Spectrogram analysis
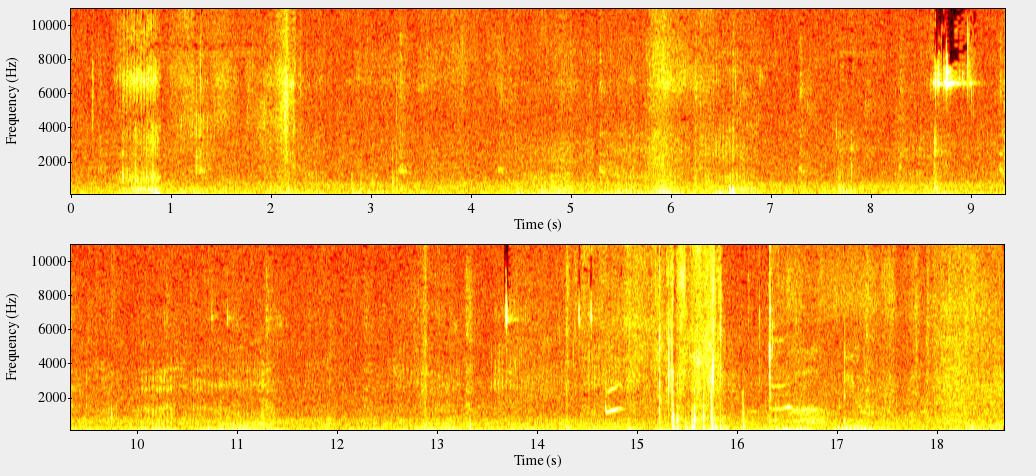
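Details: Pet cats, a Chartreux and a Persian Chinchilla, kept indoors; soft, low rumbling purr pulses run steadily throughout, with occasional faint clicks and brief rustling noises.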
